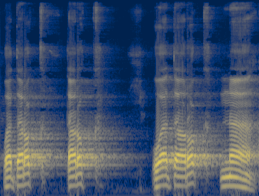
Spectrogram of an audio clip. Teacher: Kaf ini ada salah satu sifatnya itu hames. Dia bukan kol-kolah, bukan pula dia itu hanya biasa saja.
